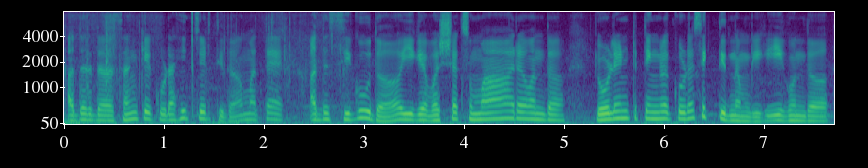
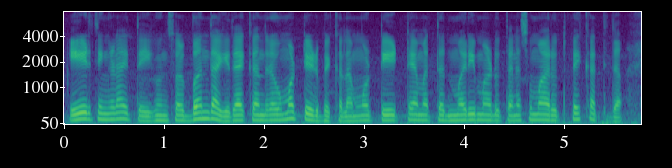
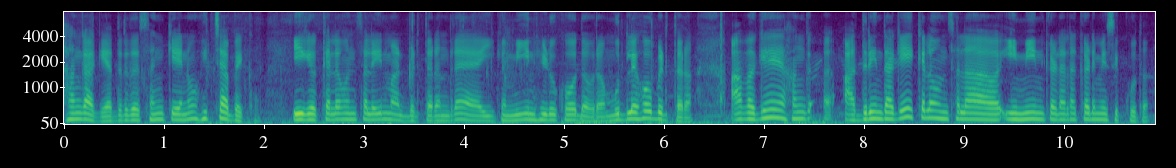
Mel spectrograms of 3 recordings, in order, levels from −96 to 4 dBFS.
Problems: background sounds at intervals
